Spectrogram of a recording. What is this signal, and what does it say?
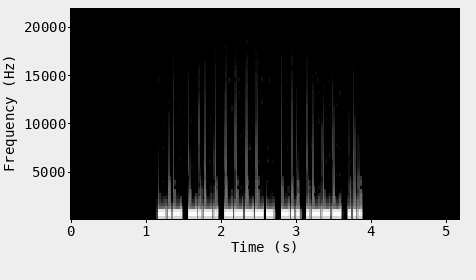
Morse code, heard as a keyed tone, about 36 wpm, 700 Hz. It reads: KC0DJS
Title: USA Call Signs - 6 Characters - 4x Character Spacing - 35wpm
